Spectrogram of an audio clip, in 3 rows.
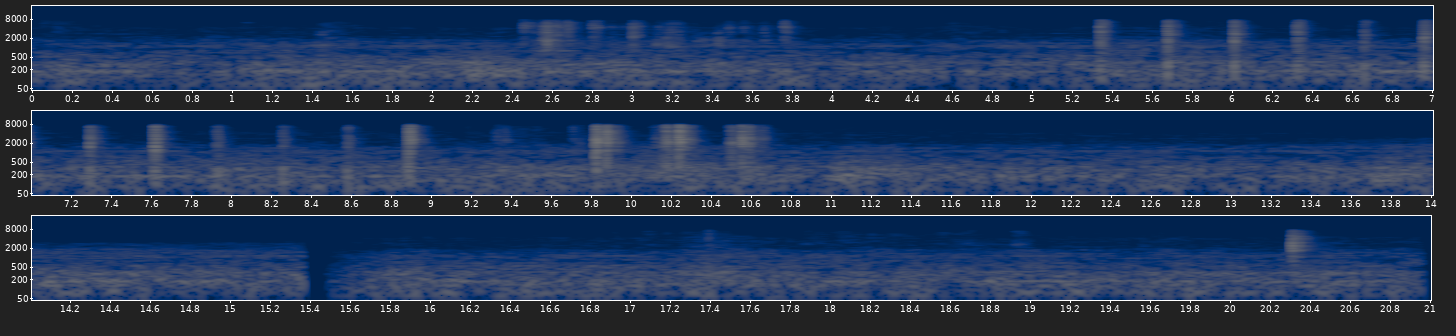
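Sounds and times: plastic brush bristles clicking: 5.4s - 10.8s.

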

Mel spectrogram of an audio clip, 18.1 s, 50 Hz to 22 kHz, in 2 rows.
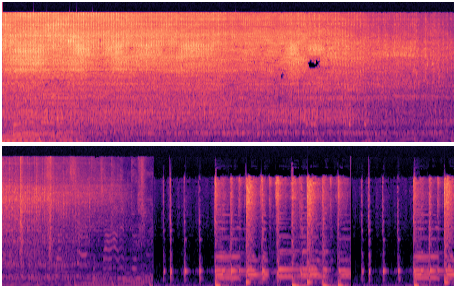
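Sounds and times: machine running: 0.0s - 11.0s.

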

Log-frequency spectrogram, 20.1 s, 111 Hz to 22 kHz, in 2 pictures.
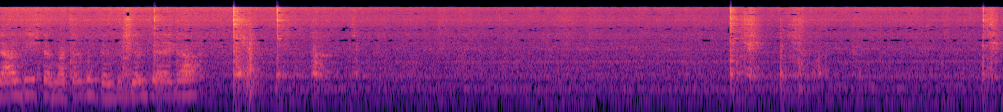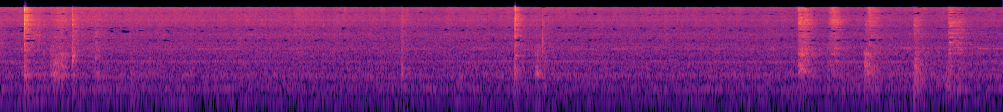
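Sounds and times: food sizzling in pot: 0.0s - 20.0s
spatula scraping metal pot: 7.3s - 8.2s.

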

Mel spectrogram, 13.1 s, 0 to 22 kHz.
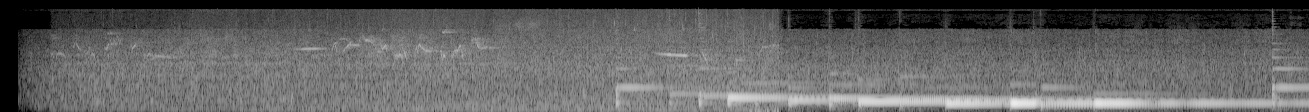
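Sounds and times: small birds chirping: 0.5s - 12.8s
steady rushing hiss: 4.4s - 13.0s.

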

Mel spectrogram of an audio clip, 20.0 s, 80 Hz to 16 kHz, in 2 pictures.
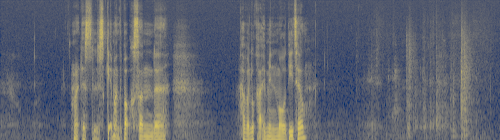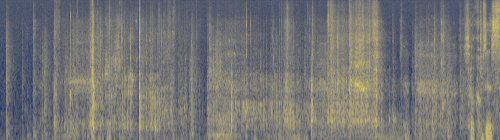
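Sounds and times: plastic insert sliding out of box: 11.1s - 19.3s.

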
